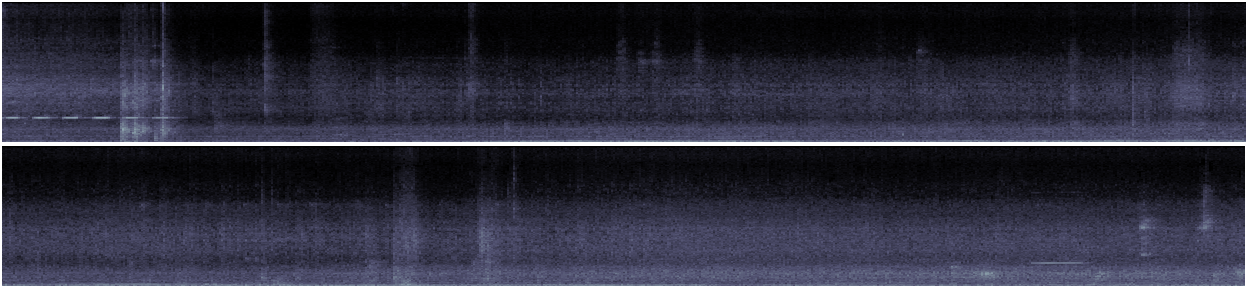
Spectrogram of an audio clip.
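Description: Windscreen wipers thump across the glass.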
